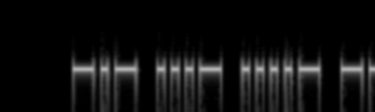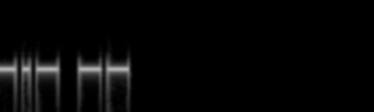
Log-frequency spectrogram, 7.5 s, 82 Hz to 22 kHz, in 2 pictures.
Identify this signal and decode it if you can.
Morse code, heard as a keyed tone, about 17 wpm, 700 Hz. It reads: KV4QM
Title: USA Call Signs - 5 Characters - Repeated 2x - 17wpm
